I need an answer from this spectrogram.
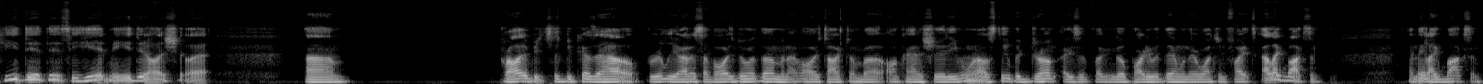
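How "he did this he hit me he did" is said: raw, ragged, high-pitched, rough screaming outburst. Retelling what she said to the neighbors: imitating someone screaming. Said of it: "she's screaming at them now".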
